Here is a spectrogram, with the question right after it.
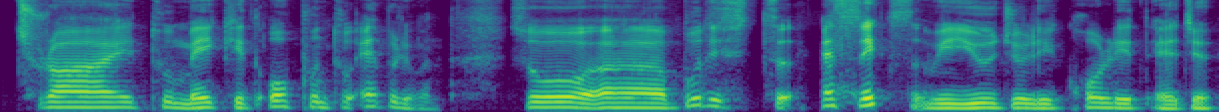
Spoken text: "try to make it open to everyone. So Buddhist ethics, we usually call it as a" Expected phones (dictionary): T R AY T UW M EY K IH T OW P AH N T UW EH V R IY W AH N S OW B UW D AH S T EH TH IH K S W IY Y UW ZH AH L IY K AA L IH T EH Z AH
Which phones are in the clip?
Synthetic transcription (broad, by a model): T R AY T UW M EY K IH T OW P AH N T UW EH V R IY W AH N S OW B UW D AH S T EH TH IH K S W IY Y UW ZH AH L IY K AA L IH T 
